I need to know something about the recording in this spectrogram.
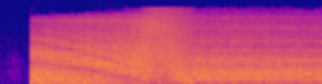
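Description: Jet aircraft flying past. The engine noise comes in suddenly, swells to its loudest about two seconds in with a falling sweep in pitch as it passes, then carries on as a steady jet whine.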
